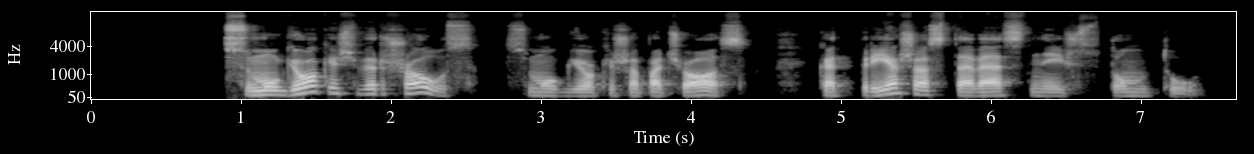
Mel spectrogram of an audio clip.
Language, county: Lithuanian, Telšiai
